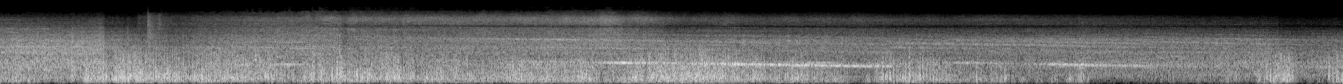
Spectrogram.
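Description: Northern class 323 electric multiple units running through the station: a loud, steady rumble of wheels on rail with some clatter, and an electric motor whine that falls slowly in pitch as a train slows.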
